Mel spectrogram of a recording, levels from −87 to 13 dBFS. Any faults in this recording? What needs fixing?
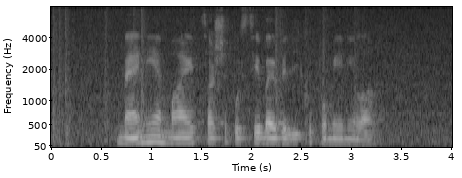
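No faults turn up in this audio, so nothing needs to be fixed.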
